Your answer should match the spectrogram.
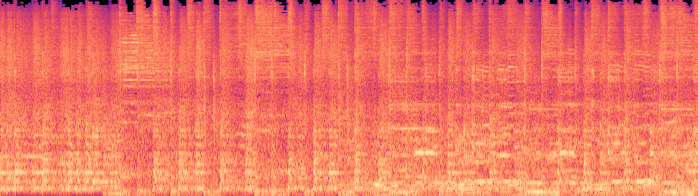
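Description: Live rock band playing the start of a song: drum kit with kick and snare driving a beat over electric guitars. The full, deep low end comes in about two seconds in.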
